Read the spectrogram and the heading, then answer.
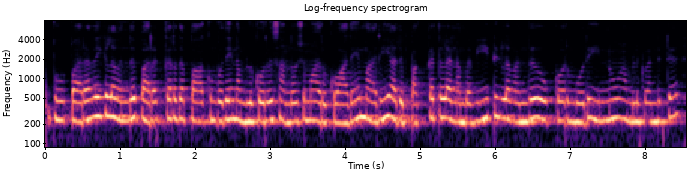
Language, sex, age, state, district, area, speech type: Tamil, female, 30-45, Tamil Nadu, Erode, rural, spontaneous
